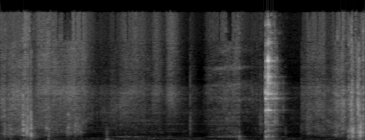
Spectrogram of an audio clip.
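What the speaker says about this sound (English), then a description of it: "I'm gonna go ahead and burnish all my score lines." A bone folder burnishes score lines on a paper bird house treat box, making close, dry rubbing strokes in short intermittent bursts with quiet gaps and no talking.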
